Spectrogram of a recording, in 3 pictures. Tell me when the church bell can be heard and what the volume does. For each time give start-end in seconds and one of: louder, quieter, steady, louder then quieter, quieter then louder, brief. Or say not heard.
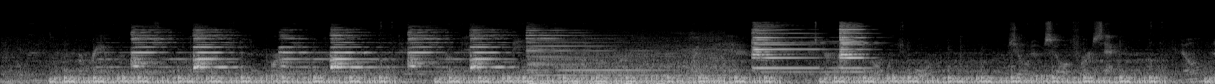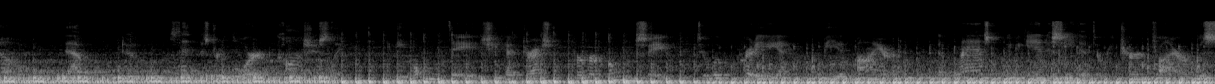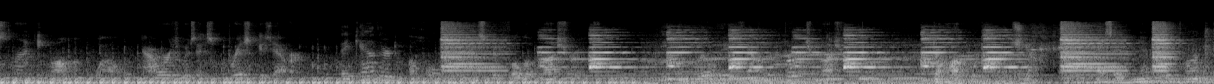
0.9-8.7 quieter then louder
28.7-36.0 steady.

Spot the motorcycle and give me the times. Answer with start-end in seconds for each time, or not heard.
0.0-36.4.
